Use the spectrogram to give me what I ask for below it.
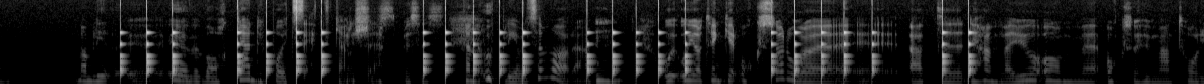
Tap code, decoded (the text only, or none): OZW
